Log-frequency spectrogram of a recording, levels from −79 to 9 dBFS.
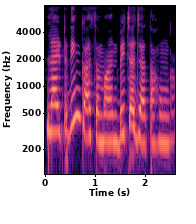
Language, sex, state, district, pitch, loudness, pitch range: Hindi, female, Himachal Pradesh, Shimla, 255 Hz, -14 LUFS, 240-310 Hz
